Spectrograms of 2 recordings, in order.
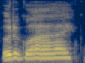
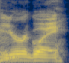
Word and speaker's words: Uruguay: So we were watching Uruguay. We learned how to say it the right way. It's not Uruguay.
